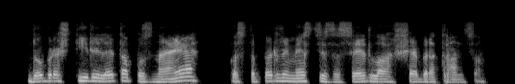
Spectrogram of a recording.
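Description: Speech clip carried over wideband AMR, and it picks up AMR bit errors twice: from 1.68 to 1.93 s, between "štiri leta" and "pa sta", and again from 4.29 to 4.63 s. Roughly one bit in twenty of the lightly protected payload is flipping, so the excitation pulses and fine gain and spectral values come out wrong. The voice keeps its pitch and level but turns hoarse and gargly.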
